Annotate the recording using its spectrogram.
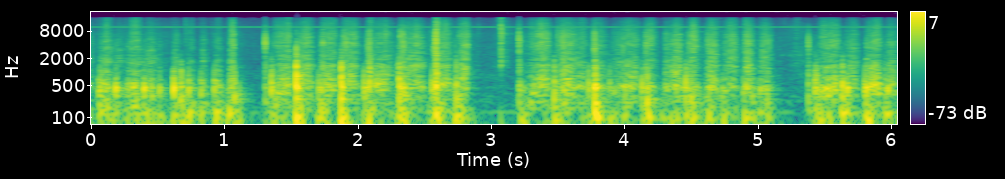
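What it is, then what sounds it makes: Oil pastel rubbed on paper. Fingertips rub and smudge a thick layer of oil pastel across a large white artist's paper sheet lying flat on a dark board. The result is a dense, continuous run of short, dry scratchy rubbing strokes with a heavy low-end body, dipping briefly near the three-second mark before resuming at a steady level.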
